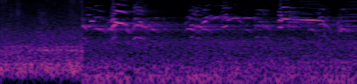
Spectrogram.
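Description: Birds chirping quietly in the background: a series of short, high, rising and falling calls that begin about a second in.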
